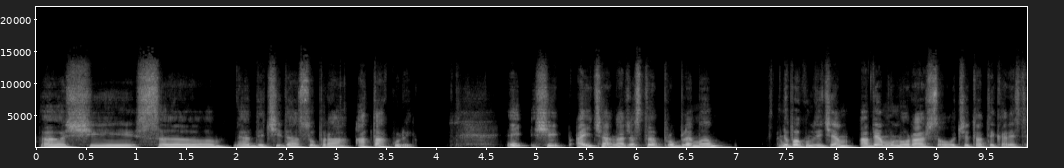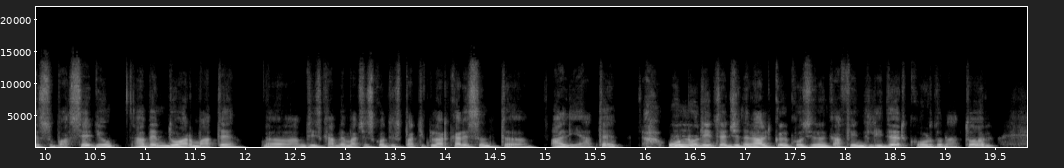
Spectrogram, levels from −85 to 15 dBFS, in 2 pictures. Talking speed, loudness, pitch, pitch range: 140 wpm, -22 LUFS, 125 Hz, 120-145 Hz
